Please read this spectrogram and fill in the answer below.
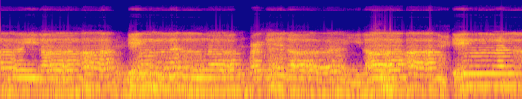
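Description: A man's voice chanting an Islamic devotional song in long, drawn-out melodic phrases, with short breaks for breath about every two to four seconds.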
